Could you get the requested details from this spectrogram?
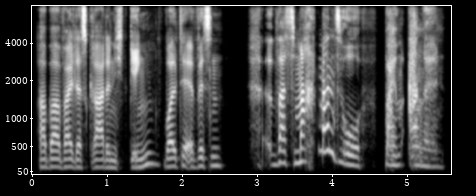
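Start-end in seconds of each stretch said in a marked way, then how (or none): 3.2-5.5 higher, lightly voiced curious question; curious squirrel. A narrator's reading. Squirrel asks the bear about fishing, curious. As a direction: ask like a wide-eyed squirrel.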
